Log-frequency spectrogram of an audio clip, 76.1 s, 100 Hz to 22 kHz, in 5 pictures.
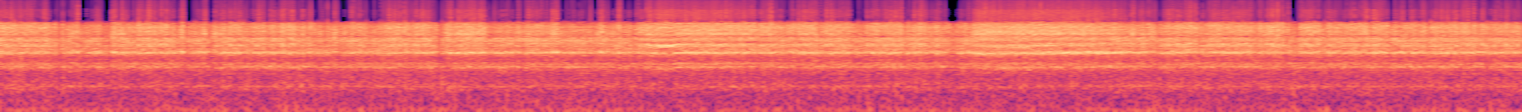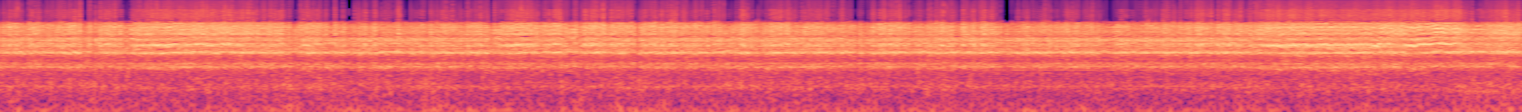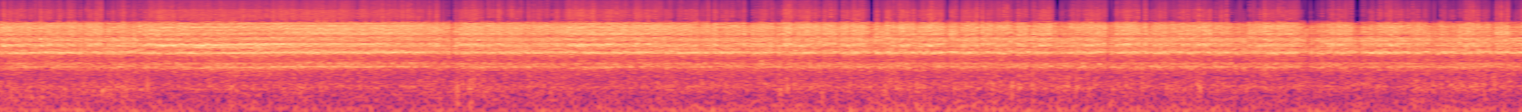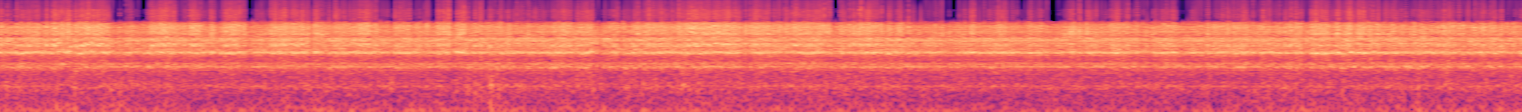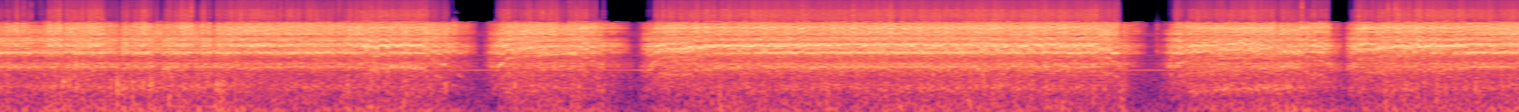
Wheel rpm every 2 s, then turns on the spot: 230, 230, 230, 230, 230, 230, 230, 230, 230, 230, 230, 230, 230, 230, 220, 230, 220, 230, 230, 230, 240, 230, 230, 230, 230, 230, 240, 230, 240, 230, 230, 230, 170, 110, 200, 210, 120, 150.
none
